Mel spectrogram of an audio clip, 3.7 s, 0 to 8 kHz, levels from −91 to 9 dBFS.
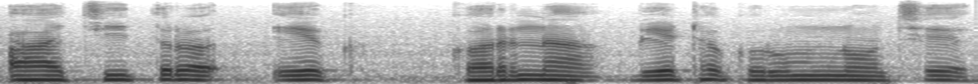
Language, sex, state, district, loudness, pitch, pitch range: Gujarati, male, Gujarat, Gandhinagar, -15 LUFS, 155 Hz, 150-160 Hz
